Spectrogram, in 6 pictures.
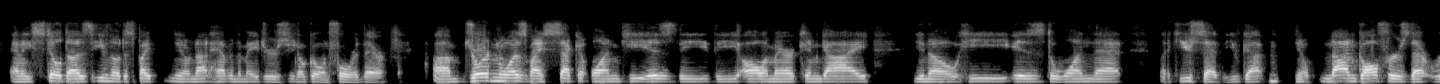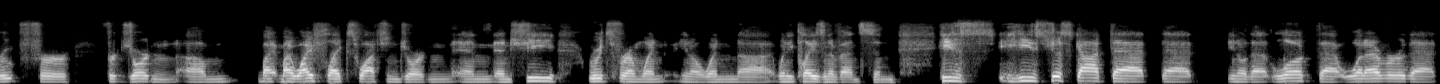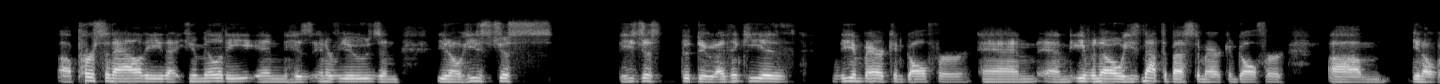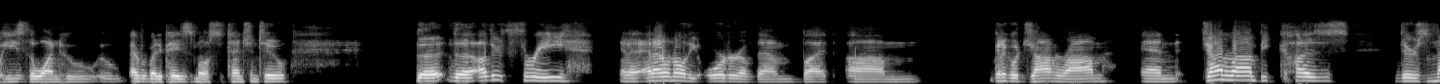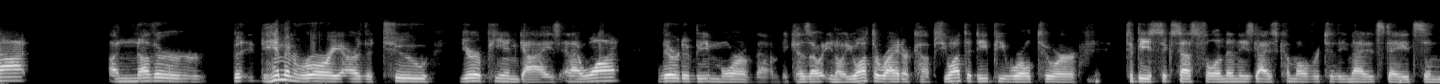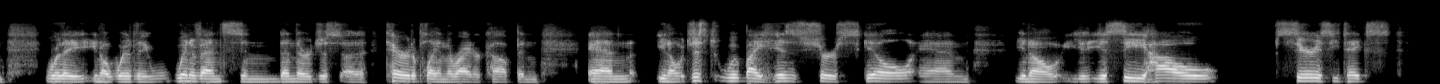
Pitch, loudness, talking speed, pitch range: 135 Hz, -14 LUFS, 170 wpm, 125-145 Hz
